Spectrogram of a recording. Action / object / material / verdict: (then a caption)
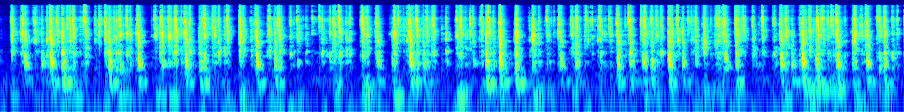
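tap / plastic mechanical keyboard / plastic / none. Both hands type rapidly with fingertips on a black plastic mechanical keyboard with clicky switches and hollow plastic keycaps. It makes a continuous stream of sharp, bright clicks and clacks. Each keystroke is dry and short with very little low end, and it stops almost instantly.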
